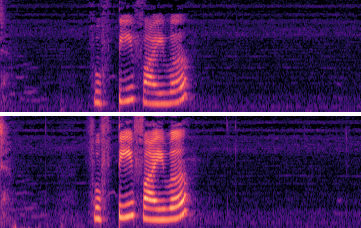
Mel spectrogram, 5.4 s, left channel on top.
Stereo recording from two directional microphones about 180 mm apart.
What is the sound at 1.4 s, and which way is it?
Speech, 35° right (ahead or behind).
